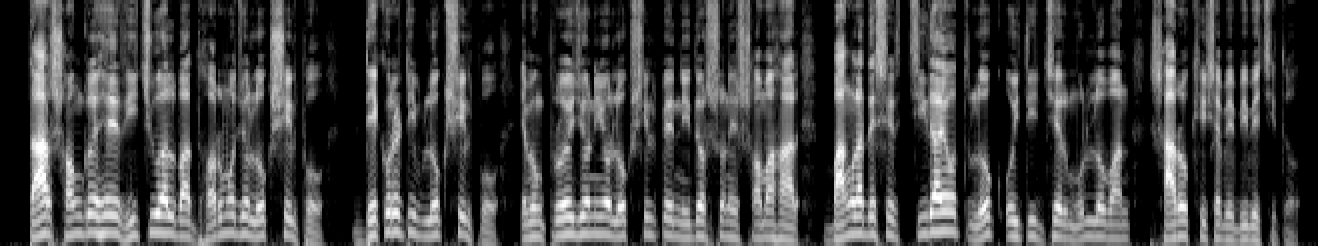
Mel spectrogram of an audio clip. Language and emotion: Bengali, neutral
